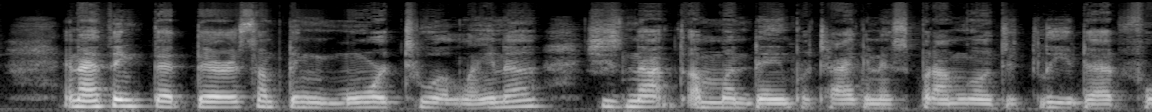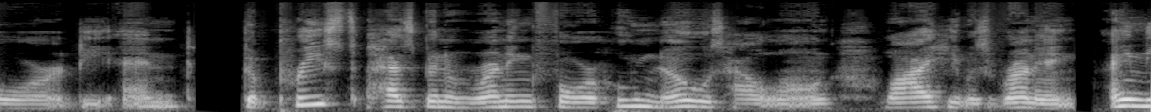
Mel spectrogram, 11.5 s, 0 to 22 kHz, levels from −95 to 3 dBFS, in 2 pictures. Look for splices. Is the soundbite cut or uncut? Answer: cut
